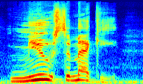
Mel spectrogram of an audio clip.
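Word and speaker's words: Musumeci: Musemeci.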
